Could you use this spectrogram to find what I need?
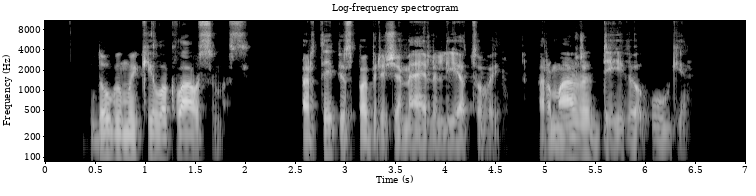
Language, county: Lithuanian, Kaunas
